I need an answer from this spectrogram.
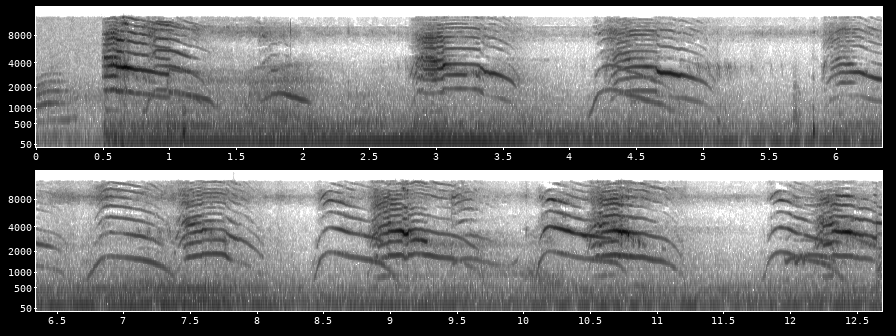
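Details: Newborn kittens giving a rapid series of high, thin meows, roughly one per second, each a short sharply falling squeak. A faint low hum runs underneath.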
